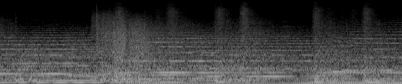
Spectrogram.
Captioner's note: fireworks explode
